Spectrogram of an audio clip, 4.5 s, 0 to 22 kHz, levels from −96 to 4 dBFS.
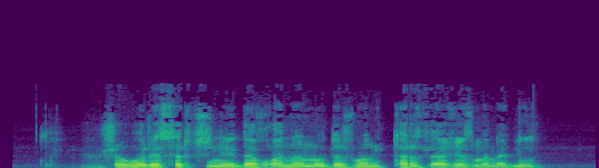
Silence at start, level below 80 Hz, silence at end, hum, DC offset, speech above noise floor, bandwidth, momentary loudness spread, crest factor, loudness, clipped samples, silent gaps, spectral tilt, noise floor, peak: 0.65 s; -64 dBFS; 0.45 s; none; under 0.1%; 34 dB; 9 kHz; 7 LU; 16 dB; -19 LUFS; under 0.1%; none; -7 dB/octave; -52 dBFS; -4 dBFS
